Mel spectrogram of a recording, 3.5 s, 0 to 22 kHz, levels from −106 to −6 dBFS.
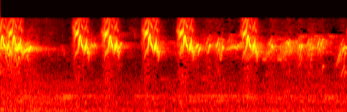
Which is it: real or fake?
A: real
